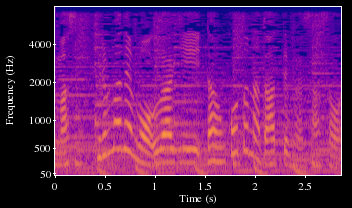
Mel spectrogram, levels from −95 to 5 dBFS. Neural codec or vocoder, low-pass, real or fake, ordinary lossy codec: none; 7.2 kHz; real; none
